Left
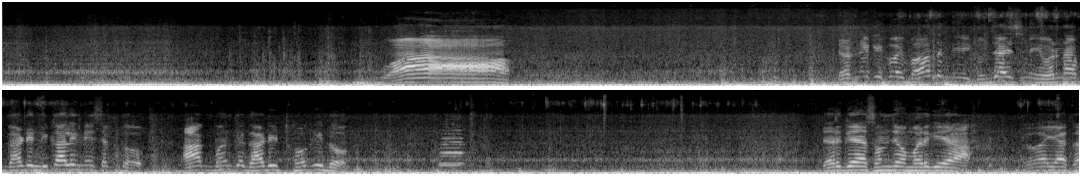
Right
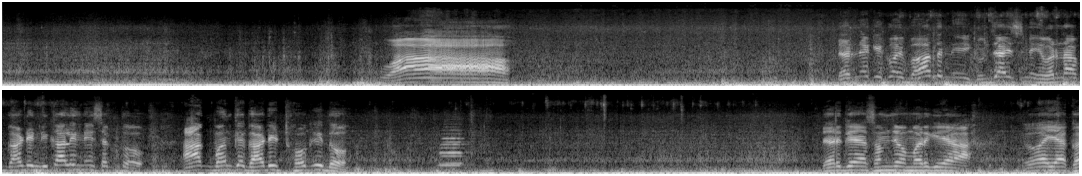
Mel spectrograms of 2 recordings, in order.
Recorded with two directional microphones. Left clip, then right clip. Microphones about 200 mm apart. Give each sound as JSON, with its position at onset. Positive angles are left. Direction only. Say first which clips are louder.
{"t": 3.8, "sound": "a sound", "louder": "right 1 dB", "side_deg": 10}
{"t": 8.4, "sound": "a sound", "louder": "right 6 dB", "side_deg": 0}
{"t": 12.5, "sound": "speech", "louder": "right 3 dB", "side_deg": -10}
{"t": 13.7, "sound": "speech", "louder": "right 4 dB", "side_deg": -15}
{"t": 18.9, "sound": "speech", "louder": "right 1 dB", "side_deg": 5}
{"t": 21.1, "sound": "speech", "louder": "right 5 dB", "side_deg": -5}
